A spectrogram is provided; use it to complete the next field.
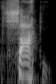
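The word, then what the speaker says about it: Psaki: of my listeners that jin saki you pronounce it saki like like the japanese uh liquor sake hopefully i'm saying that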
